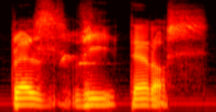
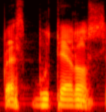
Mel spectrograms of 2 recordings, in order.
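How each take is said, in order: First: It is said with a v sound and i vowel. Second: It is said with a b sound and u vowel. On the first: The speaker calls it right. "tapi presviteros" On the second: The speaker calls it wrong. "bukan presbuteros ya"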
